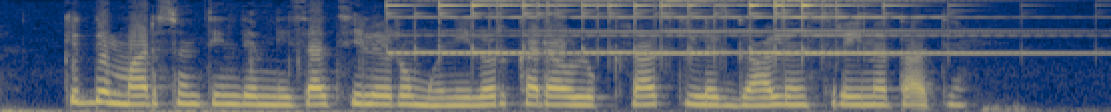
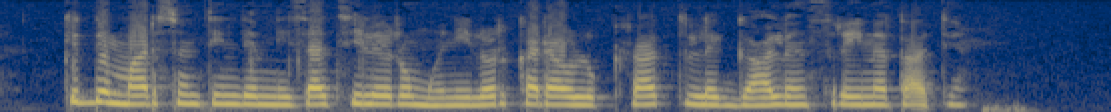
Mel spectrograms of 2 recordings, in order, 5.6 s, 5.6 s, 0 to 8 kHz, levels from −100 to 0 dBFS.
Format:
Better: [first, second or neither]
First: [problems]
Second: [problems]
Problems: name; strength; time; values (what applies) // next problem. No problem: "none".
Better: second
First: background sound (Bell); 6 dB below the speech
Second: none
